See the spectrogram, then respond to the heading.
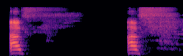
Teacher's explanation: اب یہاں پہ دیکھیں آپ غور سے اگر اس چیز کو، کہ آپ کے جو دانت ہیں اوپر کے وہ نیچے والے ہونٹ کے اندرونی حصے پہ لگ رہے ہیں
